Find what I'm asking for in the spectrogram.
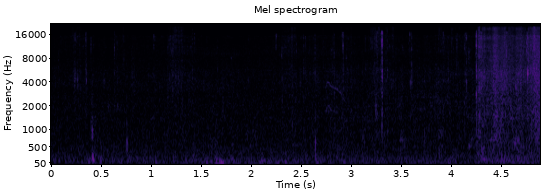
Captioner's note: hawk and birds chirping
